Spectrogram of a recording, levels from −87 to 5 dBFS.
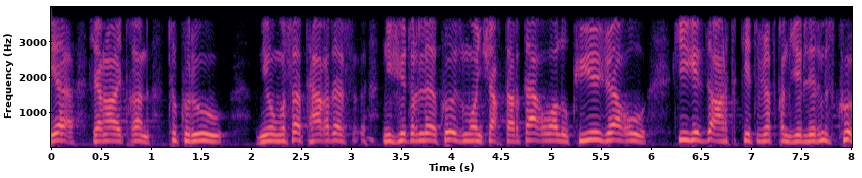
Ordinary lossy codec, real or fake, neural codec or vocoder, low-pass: none; real; none; 3.6 kHz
